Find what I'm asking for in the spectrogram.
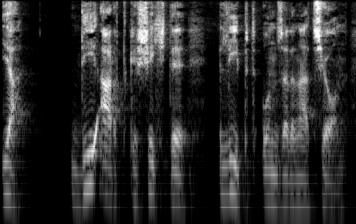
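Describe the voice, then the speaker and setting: Polite spanish go-between, deepish voice, measured, patient, radio drama. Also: male voice, breathy edge, exaggerated voice. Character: courteous Spanish interpreter, patient go-between for his master. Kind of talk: radio play acting.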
